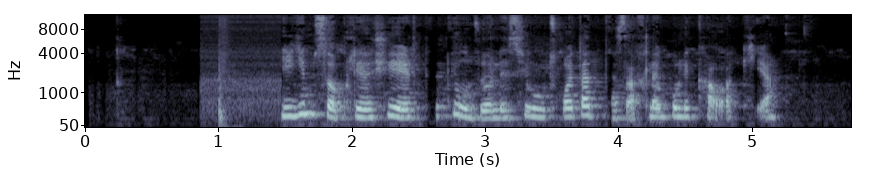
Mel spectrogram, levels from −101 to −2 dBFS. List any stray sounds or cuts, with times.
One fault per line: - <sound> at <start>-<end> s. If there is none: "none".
- thud at 1.0-1.2 s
